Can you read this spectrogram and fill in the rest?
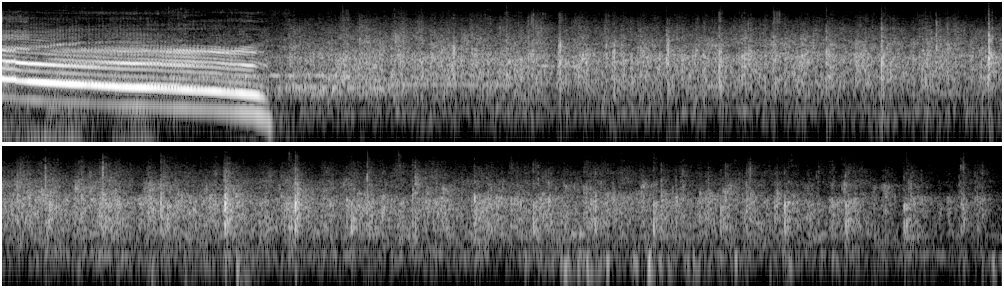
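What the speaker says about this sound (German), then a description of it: "Aber ich will jetzt einen richtigen dicken Applaus hören" Crowd at a poetry slam final in Wolfsburg breaking into long, full applause for a finalist, following a brief falling tonal sweep, then a dense, steady roar of clapping that slowly eases off.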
